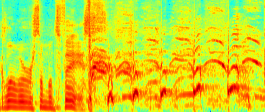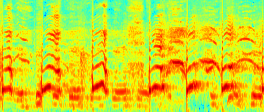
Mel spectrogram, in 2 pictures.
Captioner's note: laughs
